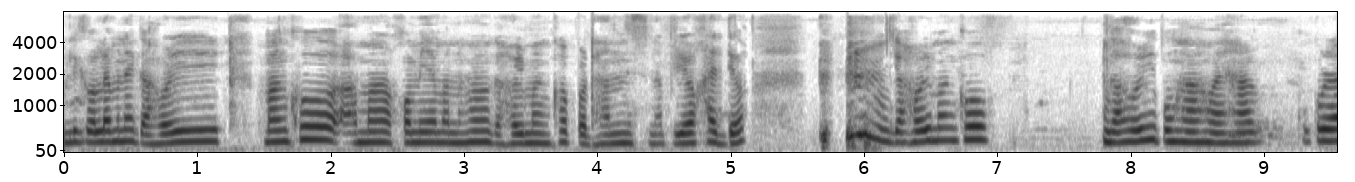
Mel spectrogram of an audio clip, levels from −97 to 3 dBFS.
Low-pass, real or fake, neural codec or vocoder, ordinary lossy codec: 7.2 kHz; real; none; AAC, 32 kbps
